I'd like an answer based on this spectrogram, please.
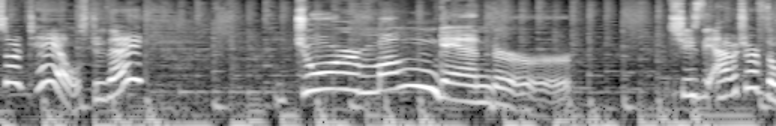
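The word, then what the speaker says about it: Jörmungandr: Jormungandr. Is that how you say it? It's Jormungandr? Interesting. You could read J as a Y.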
